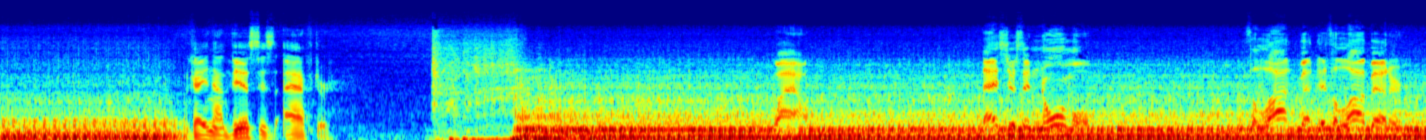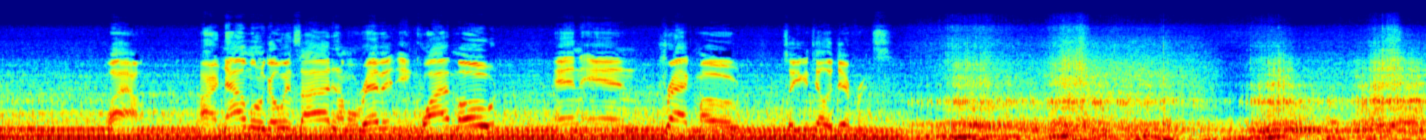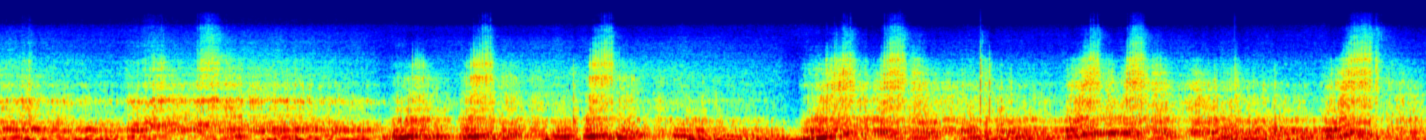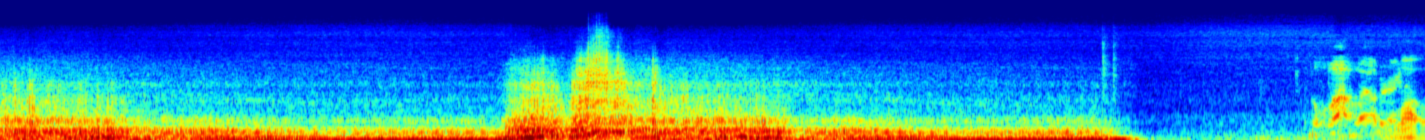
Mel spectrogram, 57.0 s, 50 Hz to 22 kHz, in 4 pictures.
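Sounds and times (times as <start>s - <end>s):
car engine revving and idling: 0.0s - 2.0s, 4.2s - 54.3s.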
